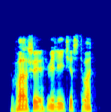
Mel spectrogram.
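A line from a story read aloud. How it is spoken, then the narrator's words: Quiet crying. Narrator (Russian): тихо заплакала Элия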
